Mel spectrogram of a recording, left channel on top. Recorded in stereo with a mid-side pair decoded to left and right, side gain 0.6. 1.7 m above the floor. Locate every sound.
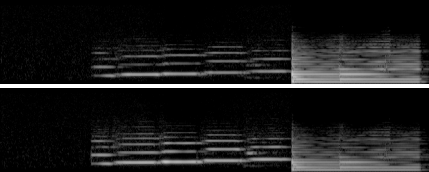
0.9 s a flute: 55° right, 4 m
2.9 s a piano: 35° left, 0.8 m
